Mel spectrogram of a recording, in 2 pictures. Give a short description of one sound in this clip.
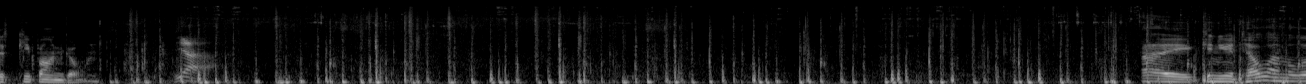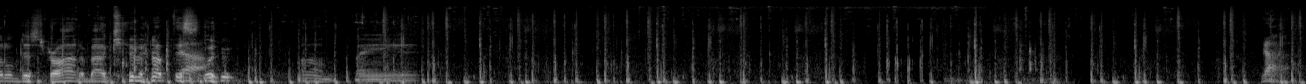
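Horse hooves clop steadily on a dirt track.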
